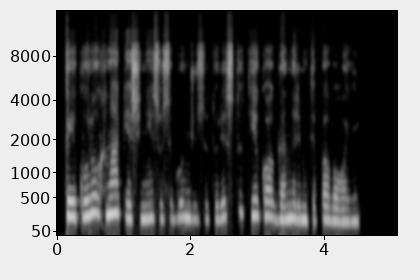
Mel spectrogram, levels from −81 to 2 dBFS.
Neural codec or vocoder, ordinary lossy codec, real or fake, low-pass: vocoder, 48 kHz, 128 mel bands, Vocos; Opus, 16 kbps; fake; 14.4 kHz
